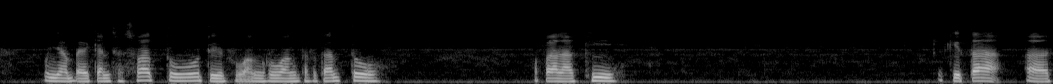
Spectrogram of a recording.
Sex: male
